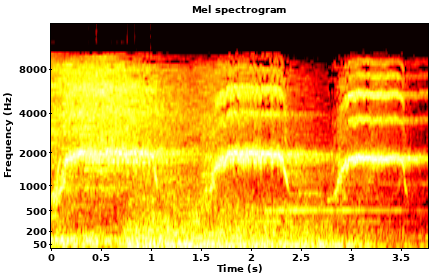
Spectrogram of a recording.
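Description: Three drawn-out, shrill screams in a horror radio drama. Each one rises sharply, holds, then drops away, over a loud rumbling bed.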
